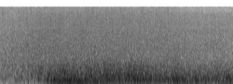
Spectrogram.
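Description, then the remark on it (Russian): A deep, rolling rumble of thunder swells in after a brief quiet moment and keeps growling steadily, with the hiss of rain beneath it and no voices. “Для этого нужно посчитать, сколько секунд прошло между вспышкой молнии и раскатом грома.”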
